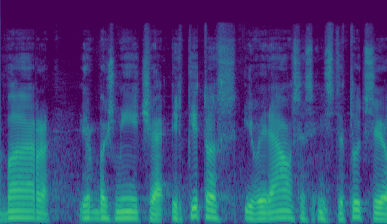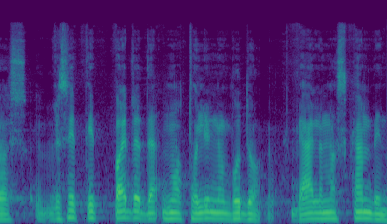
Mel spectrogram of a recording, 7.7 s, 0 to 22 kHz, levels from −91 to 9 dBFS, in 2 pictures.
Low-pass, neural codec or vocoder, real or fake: 14.4 kHz; codec, 44.1 kHz, 3.4 kbps, Pupu-Codec; fake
